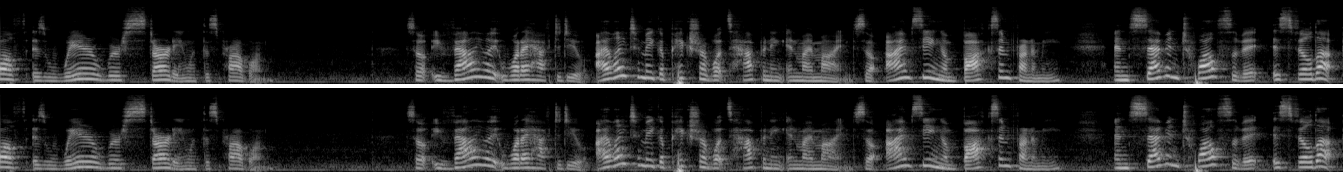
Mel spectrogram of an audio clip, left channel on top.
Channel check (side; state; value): both; normal; correlation 0.34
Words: is where we're starting with this problem. So evaluate what I have to do. I like to make a picture of what's happening in my mind. So I'm seeing a box in front of me and 7/12 of it is filled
